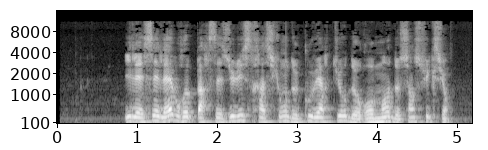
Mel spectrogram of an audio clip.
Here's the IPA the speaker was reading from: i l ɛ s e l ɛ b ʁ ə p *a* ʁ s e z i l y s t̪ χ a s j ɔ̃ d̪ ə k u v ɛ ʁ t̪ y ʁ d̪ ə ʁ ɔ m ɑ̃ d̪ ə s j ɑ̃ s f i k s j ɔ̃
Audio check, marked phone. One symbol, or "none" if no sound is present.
a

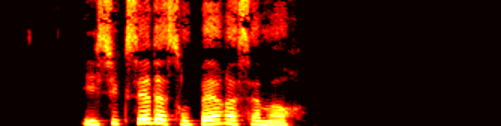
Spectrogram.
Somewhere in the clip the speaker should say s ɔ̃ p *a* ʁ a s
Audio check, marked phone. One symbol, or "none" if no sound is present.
ɛ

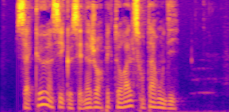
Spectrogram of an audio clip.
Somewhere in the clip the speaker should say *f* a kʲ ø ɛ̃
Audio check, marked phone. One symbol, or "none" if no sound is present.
s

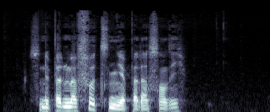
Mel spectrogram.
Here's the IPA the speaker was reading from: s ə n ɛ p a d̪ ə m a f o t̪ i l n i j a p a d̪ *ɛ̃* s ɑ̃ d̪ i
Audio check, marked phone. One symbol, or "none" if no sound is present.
ɛ̃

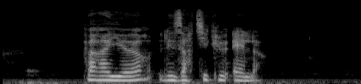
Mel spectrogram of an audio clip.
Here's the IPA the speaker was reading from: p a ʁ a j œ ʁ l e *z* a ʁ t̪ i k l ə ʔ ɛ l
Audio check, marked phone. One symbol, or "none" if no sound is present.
z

